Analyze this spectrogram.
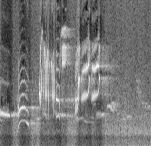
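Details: A Common Blackbird sings at dawn in Madrid's Royal Botanic Garden: a few clear whistled notes, then high, squeaky twittering flourishes, over the steady low rumble of traffic on the Paseo del Prado.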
